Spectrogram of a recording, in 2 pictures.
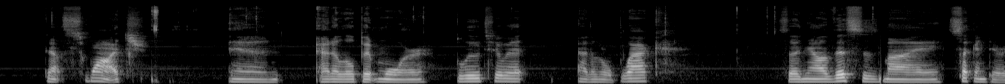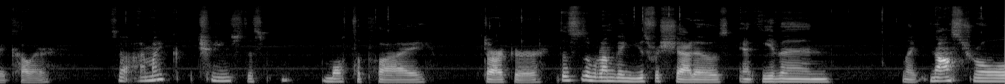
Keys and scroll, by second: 5.1 super+a, 5.5 Return, 5.9-7.3 typing, 10.7-11.5 typing, 14.8 typing, 15.2 Return.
